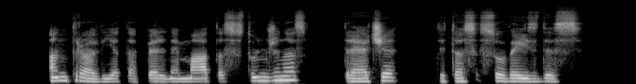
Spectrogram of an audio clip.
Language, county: Lithuanian, Telšiai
